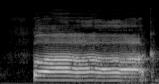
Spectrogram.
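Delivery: long, loud, high yelled curse; attempted scream. Jumper trying to scream in free fall, long yell. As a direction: scream it out with full force. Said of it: "I try to scream".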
